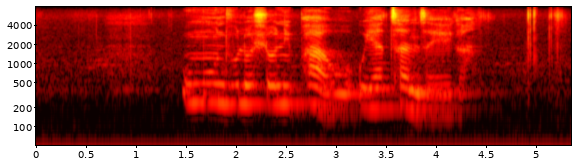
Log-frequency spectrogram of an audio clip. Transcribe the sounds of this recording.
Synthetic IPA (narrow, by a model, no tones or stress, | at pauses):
umuntʼulɔɬonipʰak̬ɔʔujatʰand͡zʱɛːk̬a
